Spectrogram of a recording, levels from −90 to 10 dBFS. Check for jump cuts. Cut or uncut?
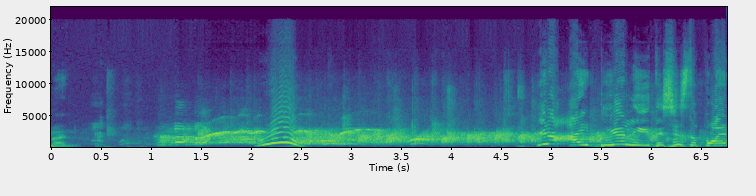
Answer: uncut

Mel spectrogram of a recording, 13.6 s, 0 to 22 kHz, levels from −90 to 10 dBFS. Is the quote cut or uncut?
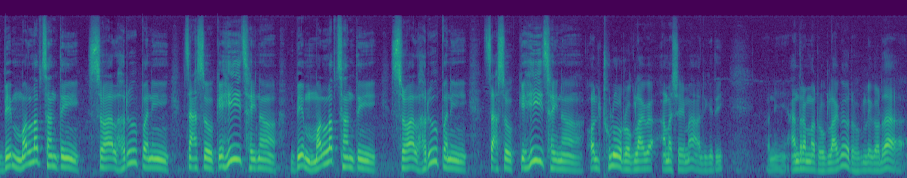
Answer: cut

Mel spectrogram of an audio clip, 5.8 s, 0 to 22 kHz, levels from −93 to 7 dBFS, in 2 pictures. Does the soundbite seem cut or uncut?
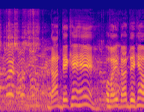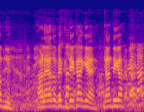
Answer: uncut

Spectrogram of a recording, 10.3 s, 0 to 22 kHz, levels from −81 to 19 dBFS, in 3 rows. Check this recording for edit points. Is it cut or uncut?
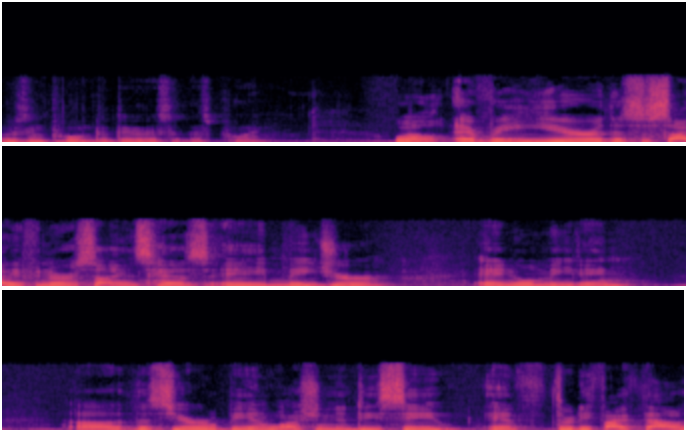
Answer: cut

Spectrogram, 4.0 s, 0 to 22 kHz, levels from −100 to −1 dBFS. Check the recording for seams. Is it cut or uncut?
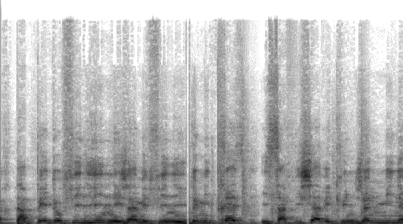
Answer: cut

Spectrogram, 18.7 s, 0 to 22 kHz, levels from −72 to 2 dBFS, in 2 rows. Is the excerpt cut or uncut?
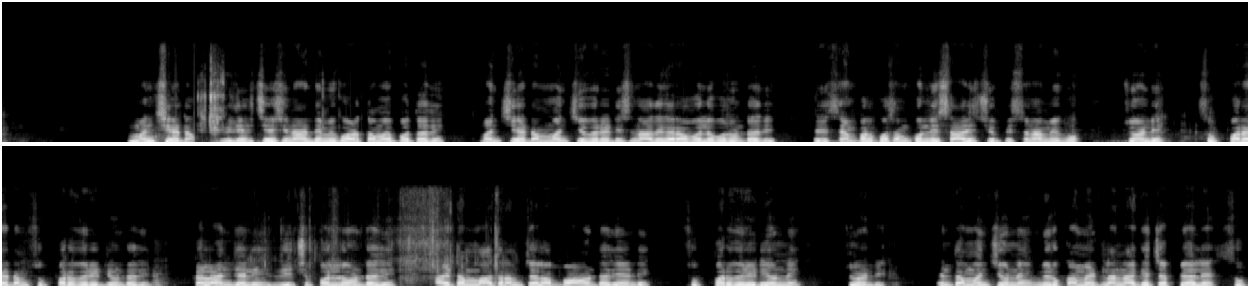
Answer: cut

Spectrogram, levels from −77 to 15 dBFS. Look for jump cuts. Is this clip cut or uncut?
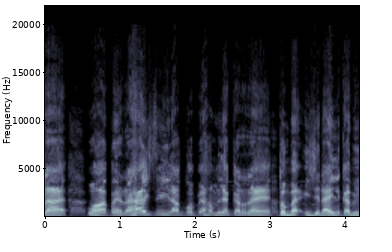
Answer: cut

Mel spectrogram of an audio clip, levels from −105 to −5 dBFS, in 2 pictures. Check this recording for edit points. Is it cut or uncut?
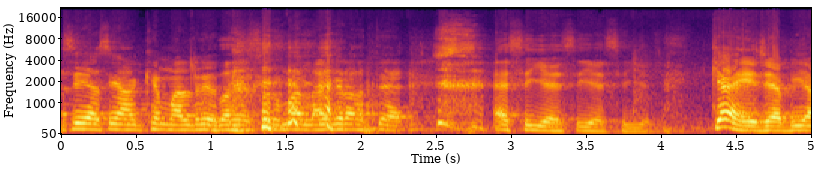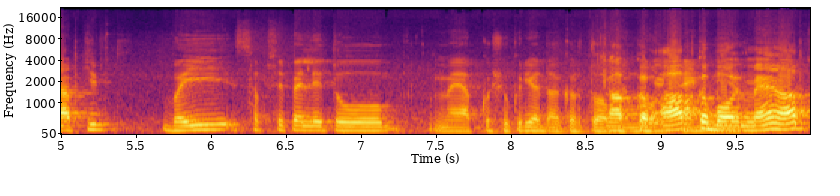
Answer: uncut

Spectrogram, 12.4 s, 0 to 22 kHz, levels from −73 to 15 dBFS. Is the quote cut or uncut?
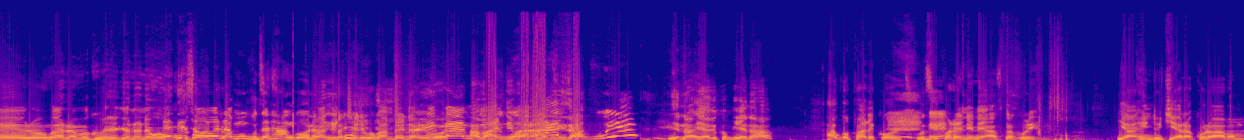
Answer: cut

